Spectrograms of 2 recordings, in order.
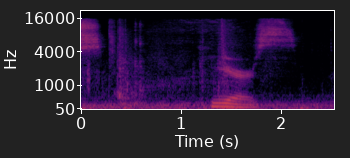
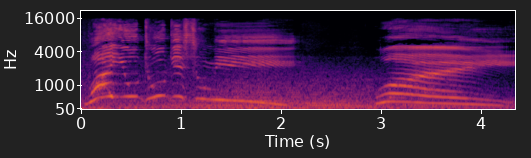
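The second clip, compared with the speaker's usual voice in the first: high, whiny wailing complaint; real exasperated whine; mock wail; 11 semitones higher, much slower than usual. Real, not acted. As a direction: plead with the game like it betrayed you. Wailing at the game.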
